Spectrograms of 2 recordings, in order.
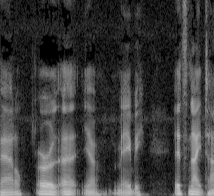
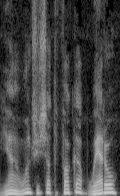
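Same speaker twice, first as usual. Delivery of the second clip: higher-pitched mock irritation; retold bickering; 7 semitones higher, faster than usual. Gunman bickering with his rival, mock irritation. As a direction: needle him with a mock tell-off. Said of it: "they're bickering and stuff".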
